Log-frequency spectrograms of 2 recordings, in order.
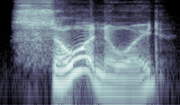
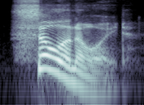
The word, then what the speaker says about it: solenoid: I've never once heard anybody say, so annoyed. Never heard that in all my American existence. Maybe that's the way they pronounce it in China, or that's how they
